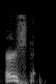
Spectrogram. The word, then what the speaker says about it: Oyster Bay: In New York, we pronounce that Erster. We're going to go to Danny and Erster Bay. – Erster? – That's the Brooklyn. That's the Brooklyn pronunciation.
